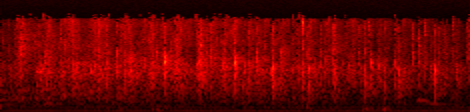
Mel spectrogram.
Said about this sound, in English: Steve Saldana did a wonderful job. We already clapped for him, so you don't have to keep clapping for Steve.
